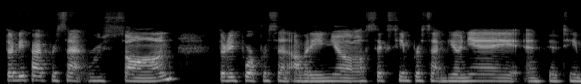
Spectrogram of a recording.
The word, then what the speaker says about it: Viognier: I have a Viognier. Viognier. The lady told me how to say this. She said, you go V on yay I like that.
